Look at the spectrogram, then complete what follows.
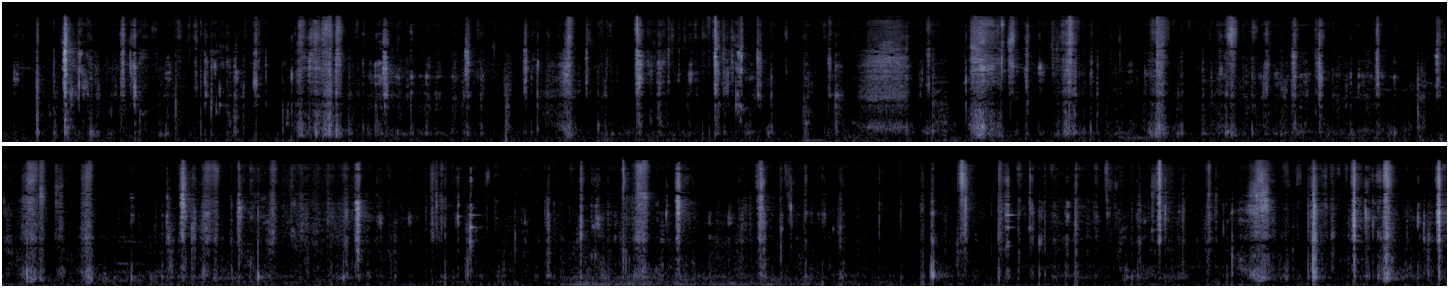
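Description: Close-miked chewing and biting of braised bullfrog meat, a run of many short irregular clicks and crunches.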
